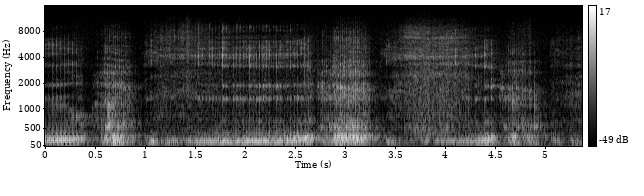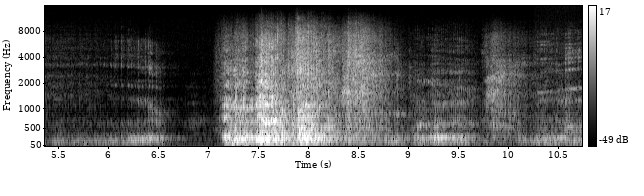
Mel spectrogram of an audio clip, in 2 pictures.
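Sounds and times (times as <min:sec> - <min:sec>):
leopard growling: 0:04.1 - 0:10.7.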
